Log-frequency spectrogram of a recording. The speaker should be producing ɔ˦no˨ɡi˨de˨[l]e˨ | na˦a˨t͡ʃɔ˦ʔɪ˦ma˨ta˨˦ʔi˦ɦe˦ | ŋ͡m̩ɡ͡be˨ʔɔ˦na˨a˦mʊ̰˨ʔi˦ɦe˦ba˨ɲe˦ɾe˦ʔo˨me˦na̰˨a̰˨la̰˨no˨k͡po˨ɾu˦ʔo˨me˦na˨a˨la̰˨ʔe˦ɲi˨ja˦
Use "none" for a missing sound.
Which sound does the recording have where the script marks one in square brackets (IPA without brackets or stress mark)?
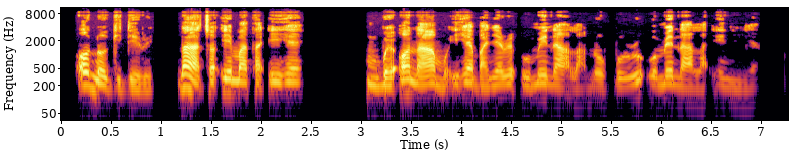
ɾ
